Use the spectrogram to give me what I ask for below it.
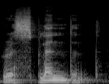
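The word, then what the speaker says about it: resplendent: ideal hunting ground resplendant resplendant the stress is on the second syllable resplendant this means dazzling or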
